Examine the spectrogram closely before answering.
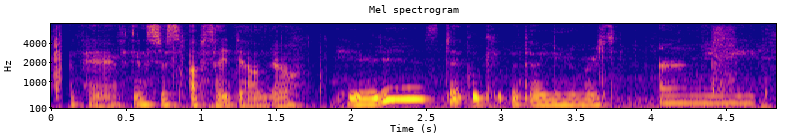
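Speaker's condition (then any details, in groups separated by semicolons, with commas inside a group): No condition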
